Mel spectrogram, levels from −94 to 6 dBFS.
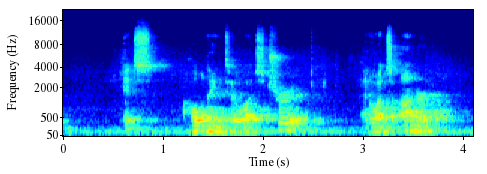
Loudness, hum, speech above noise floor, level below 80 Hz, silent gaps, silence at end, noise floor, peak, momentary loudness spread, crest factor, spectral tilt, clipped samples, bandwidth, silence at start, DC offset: -34 LUFS; none; 24 dB; -70 dBFS; none; 0 s; -57 dBFS; -18 dBFS; 15 LU; 16 dB; -5 dB/octave; under 0.1%; 14.5 kHz; 0 s; under 0.1%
